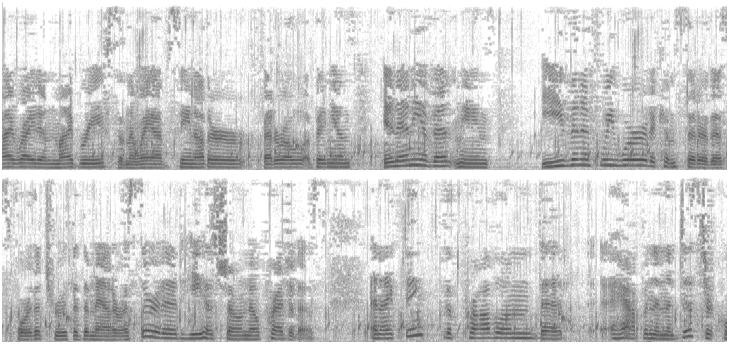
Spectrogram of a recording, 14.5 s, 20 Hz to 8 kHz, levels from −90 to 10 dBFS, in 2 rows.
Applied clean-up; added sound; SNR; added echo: none; Water / Liquid; 14 dB; none.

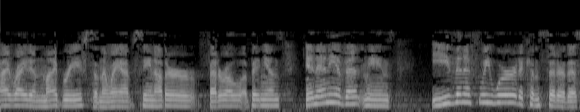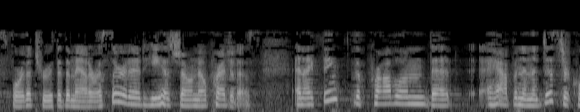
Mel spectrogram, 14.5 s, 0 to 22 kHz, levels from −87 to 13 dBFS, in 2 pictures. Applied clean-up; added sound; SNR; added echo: none; none; none; none.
